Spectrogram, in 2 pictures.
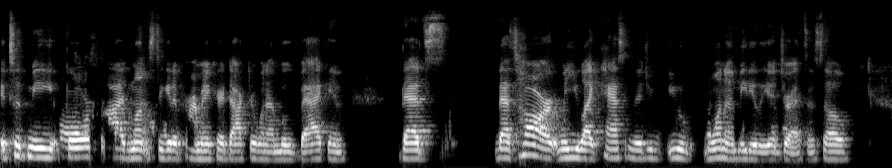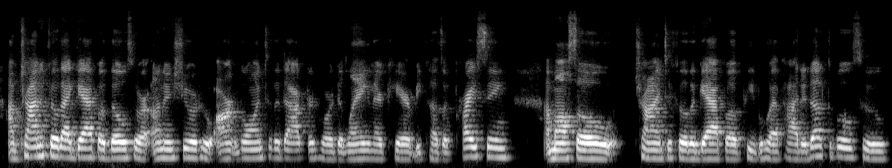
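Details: Adult speaker; normal speech.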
